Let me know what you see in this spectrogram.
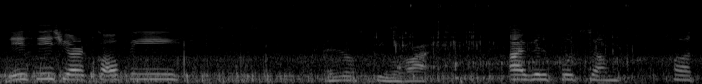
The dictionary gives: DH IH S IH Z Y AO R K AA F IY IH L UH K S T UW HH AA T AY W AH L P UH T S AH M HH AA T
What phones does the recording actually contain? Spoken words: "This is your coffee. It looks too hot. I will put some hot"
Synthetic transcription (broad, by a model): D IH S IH S Y AO R K AA F IY IH N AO S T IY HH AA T AY W AH L P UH T S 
